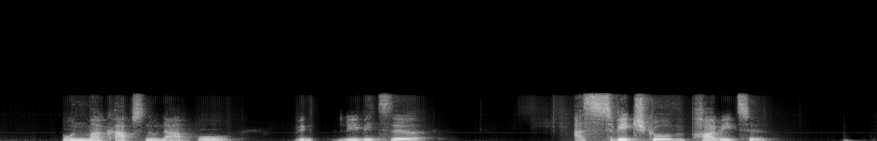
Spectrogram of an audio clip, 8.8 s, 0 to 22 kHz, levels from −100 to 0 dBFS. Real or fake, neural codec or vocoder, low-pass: fake; codec, 16 kHz, 0.5 kbps, X-Codec, HuBERT features, trained on LibriSpeech; 7.2 kHz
